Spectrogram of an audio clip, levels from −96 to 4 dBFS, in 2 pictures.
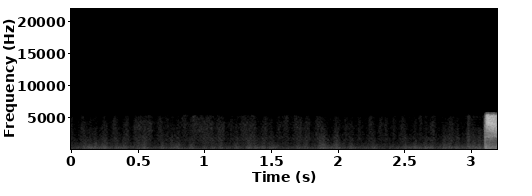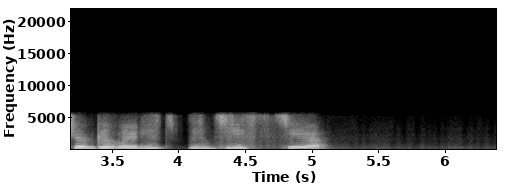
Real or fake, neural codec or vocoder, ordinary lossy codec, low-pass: fake; codec, 16 kHz, 0.5 kbps, FreqCodec, smaller model; Opus, 32 kbps; 5.4 kHz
